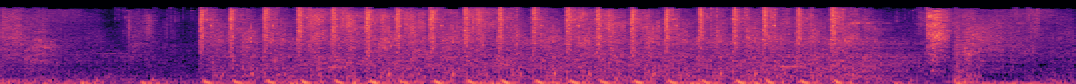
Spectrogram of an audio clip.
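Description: A rifle fires in rapid bursts, echoing in a tunnel.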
